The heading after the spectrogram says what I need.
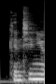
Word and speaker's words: continue: let's look at continue continue has three syllables and it has second syllable stress we can see that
